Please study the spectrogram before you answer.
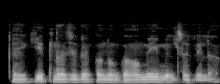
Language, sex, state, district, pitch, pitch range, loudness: Bhojpuri, male, Uttar Pradesh, Gorakhpur, 115 Hz, 110-115 Hz, -20 LUFS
